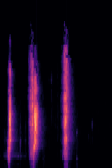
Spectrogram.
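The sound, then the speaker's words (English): A voice imitates a match being struck to start a fire, as a homemade sound effect, making three short, breathy, hissing bursts at an uneven pace, each one scratchy and bright, with quiet gaps between them. “Let's start the fire. Start the match.”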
